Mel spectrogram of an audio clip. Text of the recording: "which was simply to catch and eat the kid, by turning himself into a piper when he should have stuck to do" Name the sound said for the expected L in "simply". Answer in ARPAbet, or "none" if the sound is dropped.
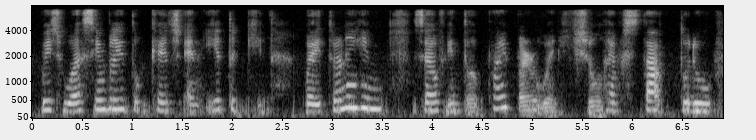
L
